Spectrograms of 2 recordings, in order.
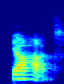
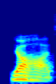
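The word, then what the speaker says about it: Yachats: Y is it just how do you say Yak how do I say that yahad yahad okay what percentage is that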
